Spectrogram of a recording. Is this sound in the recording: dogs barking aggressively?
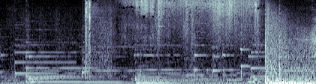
no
